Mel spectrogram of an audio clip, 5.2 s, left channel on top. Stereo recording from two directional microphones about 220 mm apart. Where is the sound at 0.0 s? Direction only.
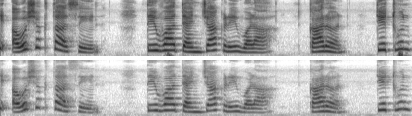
45° left (ahead or behind).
